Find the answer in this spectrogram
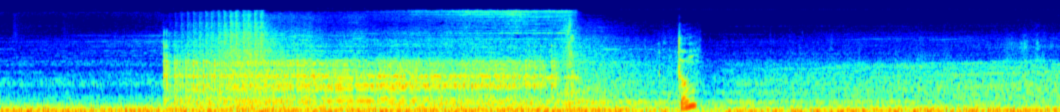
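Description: Eerie suspense score: a low rumbling drone with a layer of held, wavering tones that drops out after about six seconds. About seven seconds in comes one short, sharp sound that rises quickly in pitch.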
